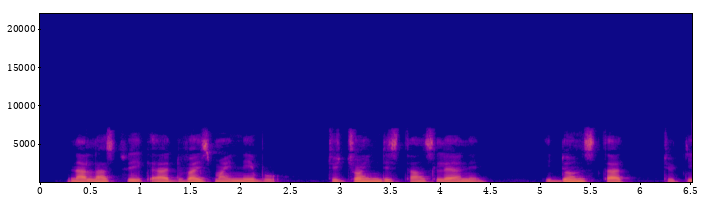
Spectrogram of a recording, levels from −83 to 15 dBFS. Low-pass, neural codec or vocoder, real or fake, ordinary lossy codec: 7.2 kHz; none; real; MP3, 48 kbps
